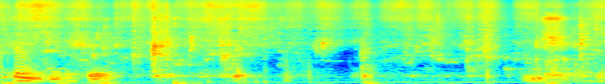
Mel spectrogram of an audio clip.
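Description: Water from a kitchen tap splashing into the sink as something is washed by hand, with a few short knocks.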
